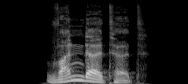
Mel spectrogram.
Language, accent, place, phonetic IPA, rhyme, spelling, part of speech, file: German, Germany, Berlin, [ˈvandɐtət], -andɐtət, wandertet, verb, De-wandertet.ogg
- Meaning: inflection of wandern: 1. second-person plural preterite 2. second-person plural subjunctive II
